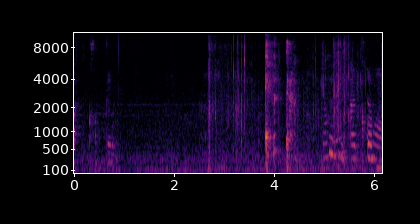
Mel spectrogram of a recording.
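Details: A 3-year-2-month-old child pretending to cough gives two short, sharp voluntary coughs in a small room, with brief voice sounds after.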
